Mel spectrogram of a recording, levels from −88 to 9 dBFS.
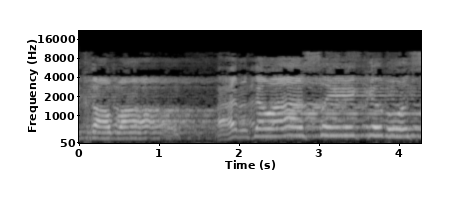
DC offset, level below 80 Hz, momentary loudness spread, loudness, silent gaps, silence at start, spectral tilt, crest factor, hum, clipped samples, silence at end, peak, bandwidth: under 0.1%; -74 dBFS; 13 LU; -19 LUFS; none; 0 s; -0.5 dB/octave; 16 dB; none; under 0.1%; 0 s; -4 dBFS; 10.5 kHz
